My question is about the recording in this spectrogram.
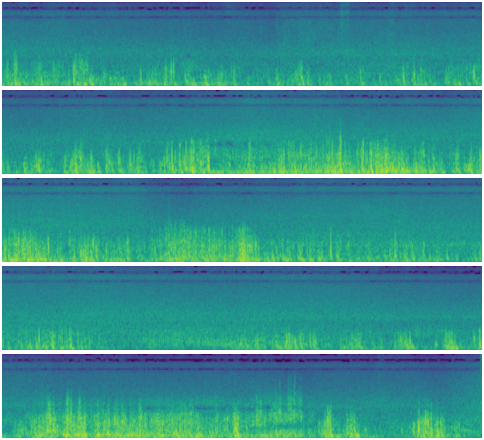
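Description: Rough Baltic Sea surf breaking on a sandy beach, a steady rushing wash of waves. Gusty wind buffets the microphone, rising in strong surges about a third of the way in and again near the end.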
